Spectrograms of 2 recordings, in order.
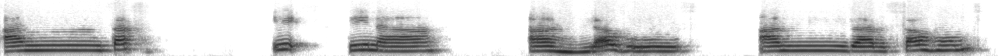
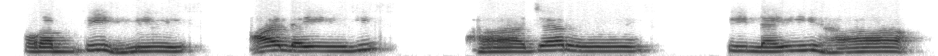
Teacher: یہ دونوں حروف حلق کے نیچے والے حصے یعنی انتہائی حلق سے لاسٹ والا حصہ جو سینے کی طرف ہے وہاں سے ادا ہوتے ہیں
